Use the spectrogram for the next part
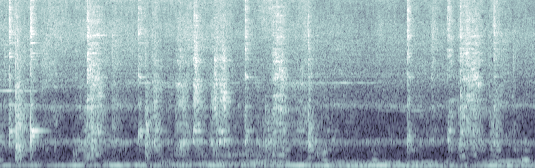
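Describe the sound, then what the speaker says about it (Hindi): Greens (saag) frying in a pan as they are stirred, with scraping spoon strokes over a steady sizzle, close and fairly loud, no talking. "साग डाल के भी हम थोड़ा सा मिक्स कर देते हैं।"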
